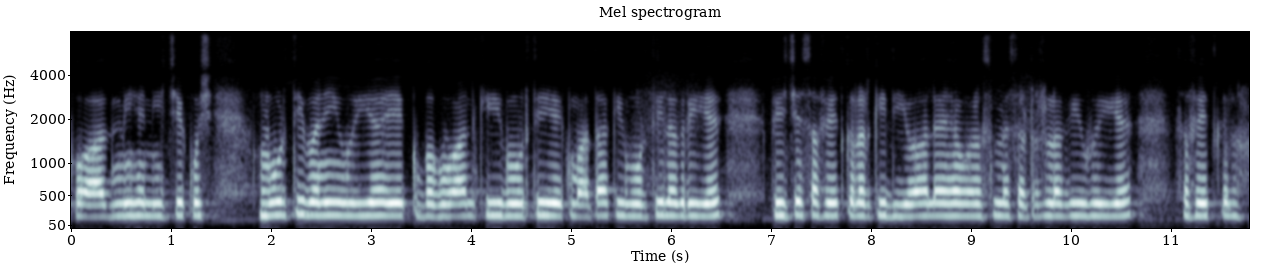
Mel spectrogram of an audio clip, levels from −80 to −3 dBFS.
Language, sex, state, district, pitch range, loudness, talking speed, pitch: Hindi, male, Chhattisgarh, Balrampur, 190-200 Hz, -14 LUFS, 175 wpm, 195 Hz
